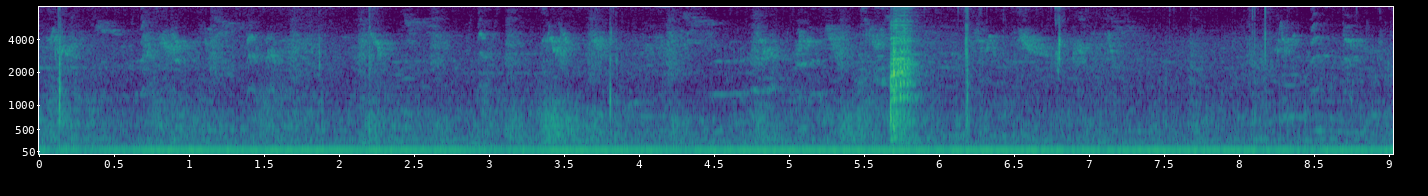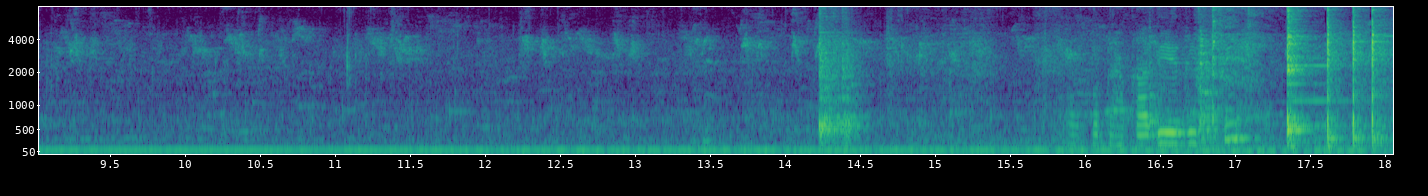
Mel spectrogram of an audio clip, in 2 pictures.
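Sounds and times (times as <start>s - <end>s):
steady low hum: 0.0s - 17.4s
small birds chirping: 0.0s - 18.0s.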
